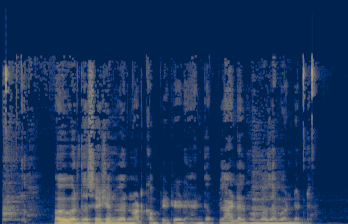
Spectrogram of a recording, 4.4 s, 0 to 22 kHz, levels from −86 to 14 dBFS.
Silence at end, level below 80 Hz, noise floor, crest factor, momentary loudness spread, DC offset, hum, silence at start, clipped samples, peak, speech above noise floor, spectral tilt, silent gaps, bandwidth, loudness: 0.4 s; -52 dBFS; -42 dBFS; 20 dB; 15 LU; under 0.1%; none; 0.05 s; under 0.1%; 0 dBFS; 23 dB; -6 dB/octave; none; 17 kHz; -20 LUFS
